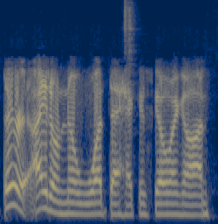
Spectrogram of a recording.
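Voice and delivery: ordinary delivery

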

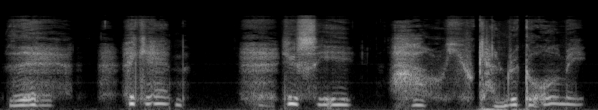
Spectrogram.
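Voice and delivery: slow, breathless whisper of a wounded man; dying man's whisper. A narrator's reading. Wounded husband whispering to his wife, faint and slow. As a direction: barely get the words out, fading.

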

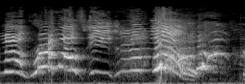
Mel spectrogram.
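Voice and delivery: high, loud, slow sing-song coaxing; grandma baby-talking her grandchild; mock grandma. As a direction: coax like talking to a kid. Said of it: "She was like".

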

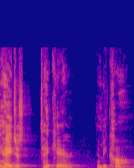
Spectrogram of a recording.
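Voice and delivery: the mild reading, softly; gentle version. Shown as a demonstration. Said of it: "more aggressive than what I just read".

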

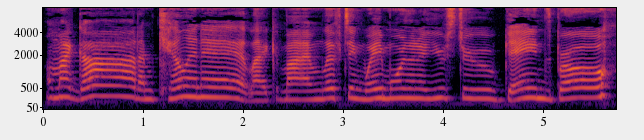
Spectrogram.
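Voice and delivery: cocky gym bro bragging loudly. Retold or imitated. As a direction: hype yourself up like a gym bro. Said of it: "they might turn to each other and say".

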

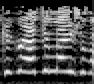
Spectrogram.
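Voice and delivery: very high sweet congratulations; mimicking cousin. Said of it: "She was like".

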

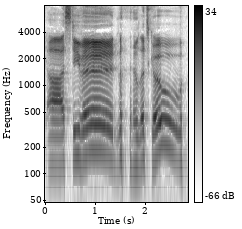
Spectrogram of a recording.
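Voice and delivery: loud, drawn-out greeting; playful calling out. Pretend. Imagined celebrity hailing director Steven Spielberg, playful loud call. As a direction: stretch the name out like hailing a buddy.

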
